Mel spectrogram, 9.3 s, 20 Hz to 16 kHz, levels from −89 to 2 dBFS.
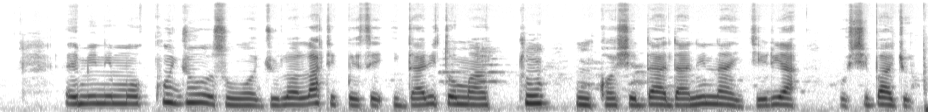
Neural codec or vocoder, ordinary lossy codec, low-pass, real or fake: none; AAC, 96 kbps; 14.4 kHz; real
